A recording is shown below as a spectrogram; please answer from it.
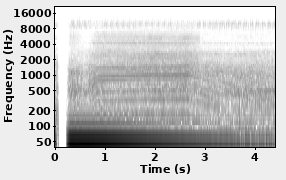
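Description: Motorcycle engine revving: it starts abruptly, rises in pitch, holds one steady high note for about two seconds, then drops back, with the whole sound fading away steadily.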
